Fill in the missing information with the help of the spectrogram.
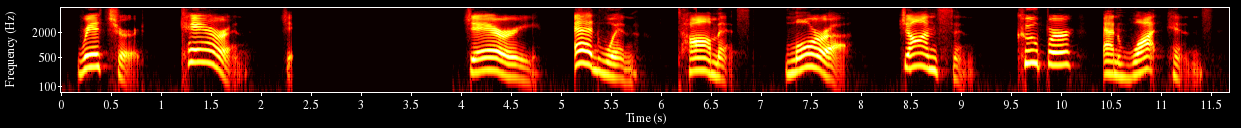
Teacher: they stress the first syllable loudest and longest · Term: primary stress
